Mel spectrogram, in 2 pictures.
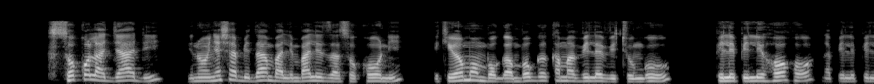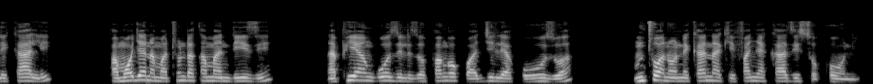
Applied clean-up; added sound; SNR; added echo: none; none; none; none.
